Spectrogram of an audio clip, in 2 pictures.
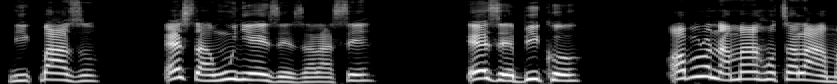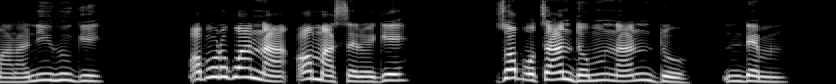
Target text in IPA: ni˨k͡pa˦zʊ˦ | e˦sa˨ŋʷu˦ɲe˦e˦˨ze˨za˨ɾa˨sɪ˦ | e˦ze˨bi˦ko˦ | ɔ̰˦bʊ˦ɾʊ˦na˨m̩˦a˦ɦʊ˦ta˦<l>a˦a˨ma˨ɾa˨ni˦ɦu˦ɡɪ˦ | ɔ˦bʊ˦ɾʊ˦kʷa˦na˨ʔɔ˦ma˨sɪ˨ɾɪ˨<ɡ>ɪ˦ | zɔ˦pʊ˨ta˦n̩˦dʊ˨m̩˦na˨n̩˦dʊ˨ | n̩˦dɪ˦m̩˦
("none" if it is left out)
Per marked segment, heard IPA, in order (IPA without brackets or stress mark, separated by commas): l, ɡ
